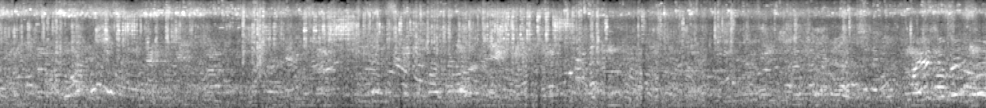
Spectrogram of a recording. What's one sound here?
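A crowd of people chatters outdoors in a busy street.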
